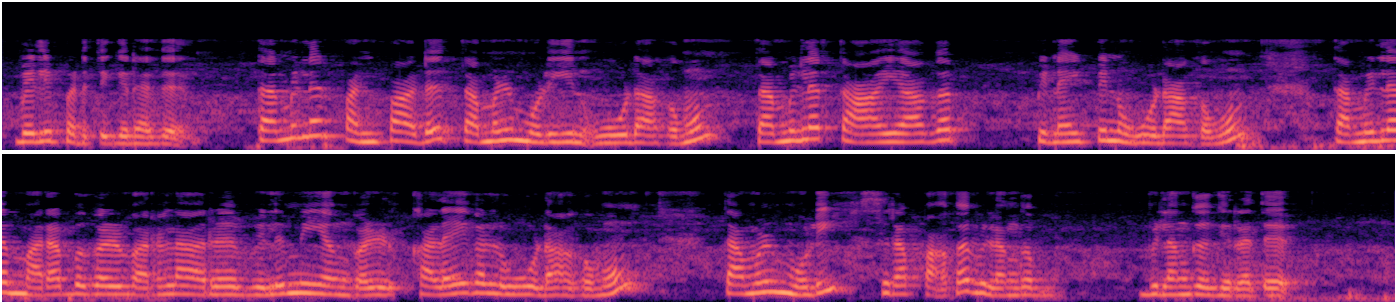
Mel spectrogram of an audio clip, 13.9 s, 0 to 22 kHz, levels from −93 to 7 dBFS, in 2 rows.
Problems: constant background noise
